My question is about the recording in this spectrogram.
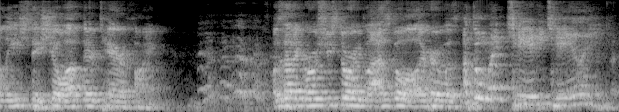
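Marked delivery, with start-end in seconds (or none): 4.6-6.1 put-on high, shouting Scottish kid; Scottish child. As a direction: whine for jelly like a Glasgow kid.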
